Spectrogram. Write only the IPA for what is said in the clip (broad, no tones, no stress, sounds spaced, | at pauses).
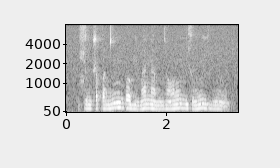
ɕ ʊ ɾ ũ ʃ u q ɔ n d ũː b ɔː mʲ ã b ã ŋ ã m ɪ n z ũ lˠ ũː n i x ʊ ɾ ũː j iː w ũː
